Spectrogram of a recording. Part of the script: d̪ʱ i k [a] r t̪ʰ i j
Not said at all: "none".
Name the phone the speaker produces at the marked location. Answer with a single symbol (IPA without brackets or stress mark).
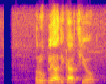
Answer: a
